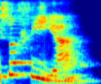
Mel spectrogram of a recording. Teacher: Y Sofía tienes secuencia de cerrada I más una abierta A con acento en la cerrada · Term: hiato acentual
